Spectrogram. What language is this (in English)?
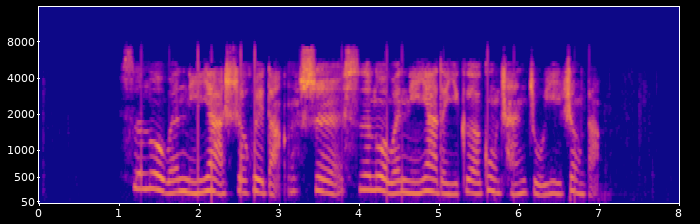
Chinese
